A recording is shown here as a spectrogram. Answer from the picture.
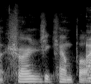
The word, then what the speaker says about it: Shorinji Kempo: is it Shorinji Kempo? Am I saying that correctly? – Yeah. – Okay. – Yeah, Shorinji Kempo.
